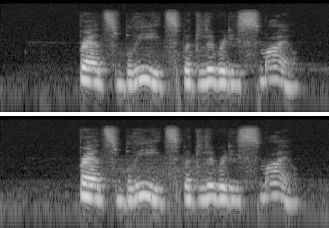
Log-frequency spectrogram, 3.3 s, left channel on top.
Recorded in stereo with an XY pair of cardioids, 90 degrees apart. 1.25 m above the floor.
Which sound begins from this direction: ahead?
A woman speaking, at 0.8 s.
